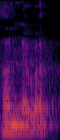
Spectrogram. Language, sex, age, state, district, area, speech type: Odia, female, 60+, Odisha, Khordha, rural, spontaneous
